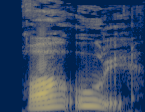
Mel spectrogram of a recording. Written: råuld

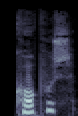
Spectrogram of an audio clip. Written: korpus

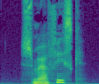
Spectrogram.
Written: smørfisk

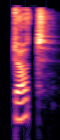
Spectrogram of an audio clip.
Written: dot

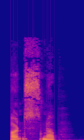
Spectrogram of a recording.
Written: åndssnob

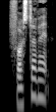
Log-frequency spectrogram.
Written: fostervand

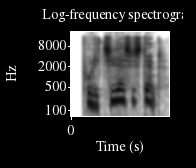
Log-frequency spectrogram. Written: POLITIASSISTENTENS

